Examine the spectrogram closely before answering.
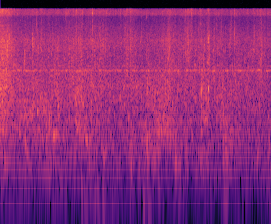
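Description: A swollen river rushes past, a dense, steady roar of churning water with no breaks, holding an even loudness throughout and no voices.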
